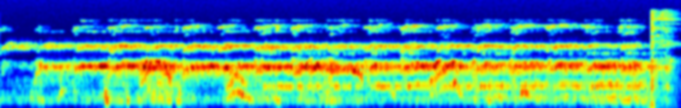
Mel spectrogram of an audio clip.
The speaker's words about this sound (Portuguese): os ruídos ouvidos na cena clássica do filme Psicose de Alfred Hitchcock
